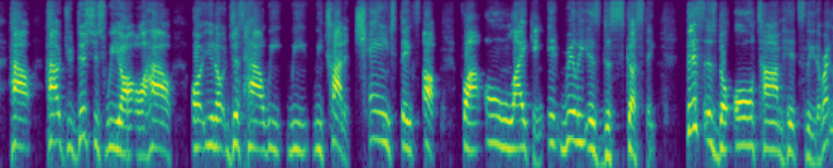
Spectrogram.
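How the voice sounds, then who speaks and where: A man's voice: high-pitched, fairly bright tone, no echo. A man delivering an impassioned, indignant sports rant, hammering points with repetition and rhetorical questions. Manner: indignant, emphatic, rhetorical questions, repeats phrases.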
